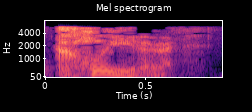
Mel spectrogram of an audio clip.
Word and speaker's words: Xlear: An introduction for you to a product called Clear, X-L-E-A-R. It's pronounced clear, but it's spelled with an X and not a C.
